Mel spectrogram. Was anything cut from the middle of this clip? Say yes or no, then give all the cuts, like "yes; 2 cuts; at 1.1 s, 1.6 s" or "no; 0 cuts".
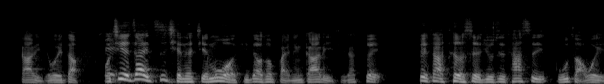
no; 0 cuts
